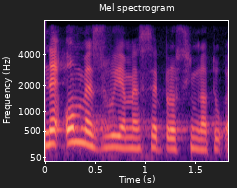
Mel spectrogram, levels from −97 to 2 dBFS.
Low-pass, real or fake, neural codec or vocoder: 7.2 kHz; fake; codec, 44.1 kHz, 7.8 kbps, DAC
